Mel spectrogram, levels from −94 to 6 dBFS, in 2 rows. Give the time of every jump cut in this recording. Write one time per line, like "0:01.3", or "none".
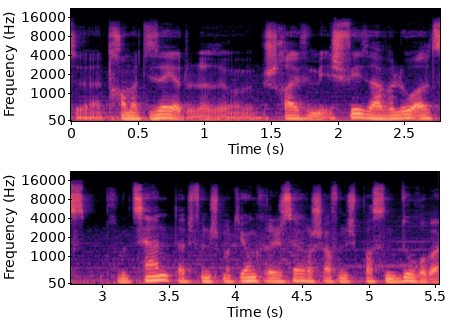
none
